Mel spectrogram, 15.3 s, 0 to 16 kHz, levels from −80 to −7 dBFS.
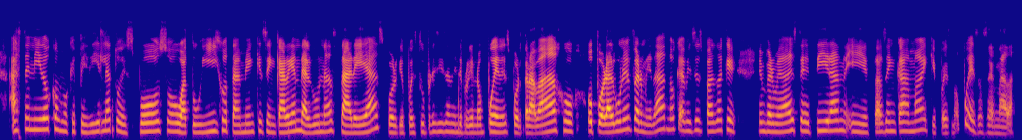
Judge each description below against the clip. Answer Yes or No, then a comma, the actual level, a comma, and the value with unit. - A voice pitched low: No, high, 230 Hz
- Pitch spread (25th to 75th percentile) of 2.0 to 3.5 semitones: Yes, average, 3.1 semitones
